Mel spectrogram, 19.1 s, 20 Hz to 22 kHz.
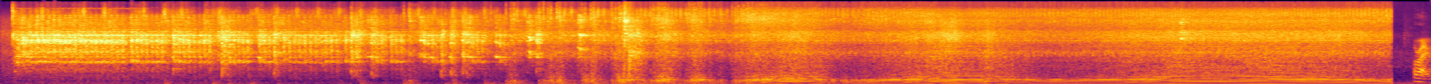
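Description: A Honda CB650 cafe racer motorcycle engine cranks with rapid mechanical clatter, then catches and runs at a rough, uneven idle with pulsing revs, loud and close throughout.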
